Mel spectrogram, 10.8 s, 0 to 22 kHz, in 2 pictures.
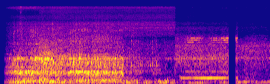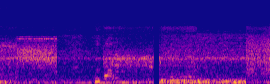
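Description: Mahindra Blazo 31 heavy truck's diesel engine idling while the truck stands, heard across several short clips with abrupt cuts between them; loudest in the first two or three seconds.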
